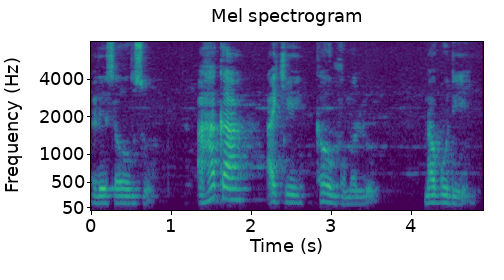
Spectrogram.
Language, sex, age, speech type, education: Hausa, male, 15-29, spontaneous, primary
